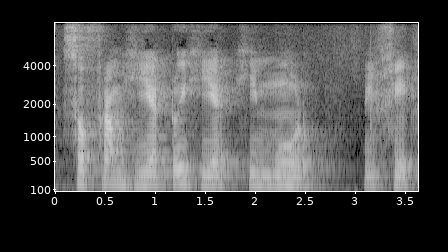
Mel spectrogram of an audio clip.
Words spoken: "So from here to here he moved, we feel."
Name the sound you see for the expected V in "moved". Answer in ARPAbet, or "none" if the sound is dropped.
none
